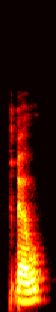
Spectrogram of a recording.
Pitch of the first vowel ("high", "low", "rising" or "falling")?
rising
